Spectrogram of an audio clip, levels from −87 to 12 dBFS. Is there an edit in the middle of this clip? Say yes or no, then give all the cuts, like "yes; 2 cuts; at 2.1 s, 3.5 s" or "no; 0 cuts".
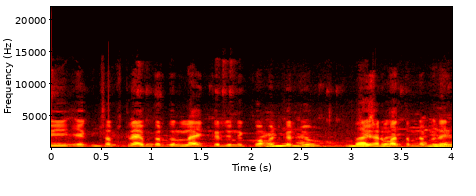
no; 0 cuts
